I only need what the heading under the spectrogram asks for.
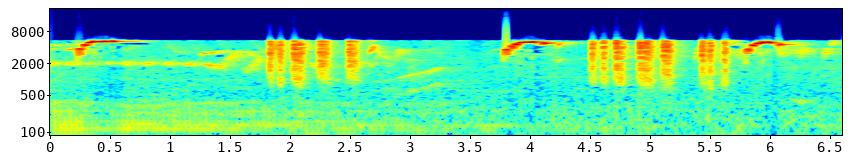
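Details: Kept white-rumped shama singing to provoke and excite another shama: high sweeping whistles alternating with rapid rattling bursts of harsh notes, repeated roughly every two seconds, quiet pauses between.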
